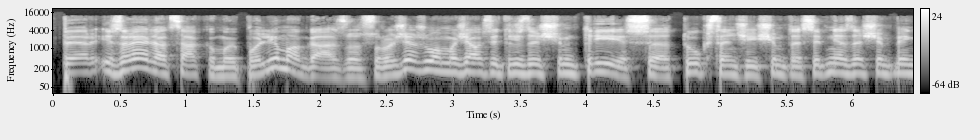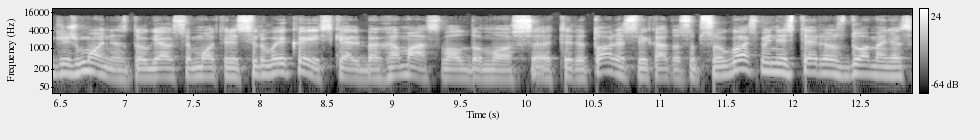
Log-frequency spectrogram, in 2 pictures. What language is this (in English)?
Lithuanian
